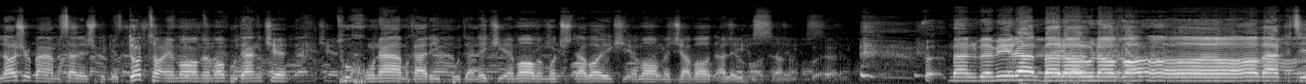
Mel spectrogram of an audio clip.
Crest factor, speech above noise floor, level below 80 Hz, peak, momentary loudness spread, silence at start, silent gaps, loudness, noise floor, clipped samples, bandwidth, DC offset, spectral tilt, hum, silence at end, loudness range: 14 dB; 19 dB; -56 dBFS; 0 dBFS; 17 LU; 0 s; none; -14 LUFS; -34 dBFS; under 0.1%; 16 kHz; under 0.1%; -3 dB/octave; none; 0 s; 12 LU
